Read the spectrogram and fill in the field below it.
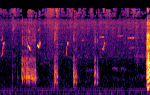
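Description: A hen clucks in a farmyard, several short, close clucks spaced unevenly, with a few faint chirps of chicks and a louder squawk bursting in at the very end.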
